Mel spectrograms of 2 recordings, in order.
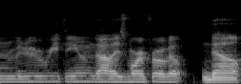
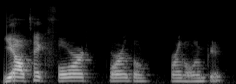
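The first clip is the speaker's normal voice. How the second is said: high-pitched hesitant customer voice; mock customer, stalling on the ums; drive-thru customer; 6 semitones higher than usual. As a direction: place an odd order in a higher put-on voice. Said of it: "Pull up to McDonald's".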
